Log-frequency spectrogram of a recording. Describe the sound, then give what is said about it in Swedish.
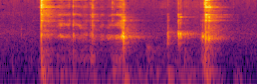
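A lid being set on a teapot just filled with water for tea: a few light clinks and taps with short ringing tones, spread unevenly, with quieter scraping between them and no talk. “Sätter jag på locket på kannan också.”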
